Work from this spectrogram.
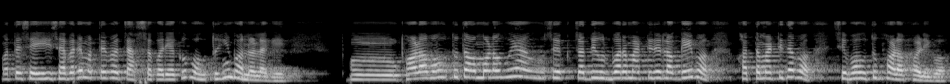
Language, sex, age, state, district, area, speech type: Odia, female, 60+, Odisha, Khordha, rural, spontaneous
